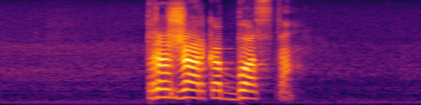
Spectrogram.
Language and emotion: Russian, angry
